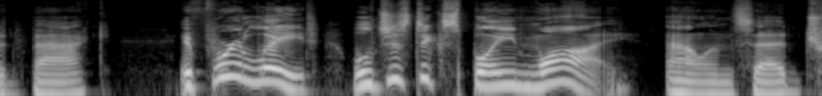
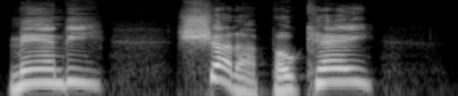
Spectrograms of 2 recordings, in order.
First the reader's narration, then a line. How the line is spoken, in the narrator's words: Seth shouted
